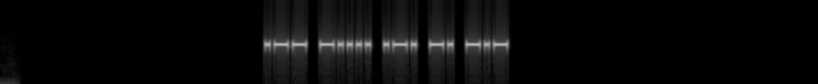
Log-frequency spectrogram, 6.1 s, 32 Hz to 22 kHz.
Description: Morse code, heard as a keyed tone, about 36 wpm, 700 Hz. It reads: W6RNK
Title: USA Call Signs - 5 Characters - Repeated 2x - 35wpm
